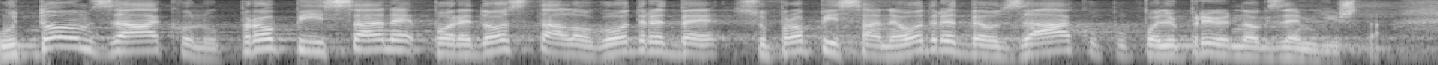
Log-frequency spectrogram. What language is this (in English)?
Croatian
